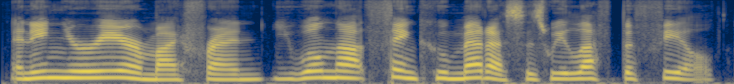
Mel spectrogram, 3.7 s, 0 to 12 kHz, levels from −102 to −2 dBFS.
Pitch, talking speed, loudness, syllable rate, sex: 235 Hz, 295 wpm, -16 LUFS, 5.2 syllables/s, female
